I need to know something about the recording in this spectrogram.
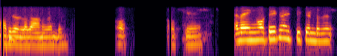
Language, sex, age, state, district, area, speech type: Malayalam, female, 30-45, Kerala, Malappuram, rural, conversation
